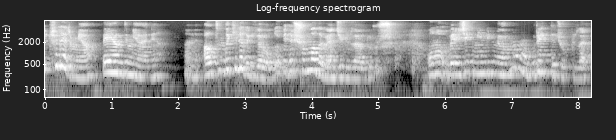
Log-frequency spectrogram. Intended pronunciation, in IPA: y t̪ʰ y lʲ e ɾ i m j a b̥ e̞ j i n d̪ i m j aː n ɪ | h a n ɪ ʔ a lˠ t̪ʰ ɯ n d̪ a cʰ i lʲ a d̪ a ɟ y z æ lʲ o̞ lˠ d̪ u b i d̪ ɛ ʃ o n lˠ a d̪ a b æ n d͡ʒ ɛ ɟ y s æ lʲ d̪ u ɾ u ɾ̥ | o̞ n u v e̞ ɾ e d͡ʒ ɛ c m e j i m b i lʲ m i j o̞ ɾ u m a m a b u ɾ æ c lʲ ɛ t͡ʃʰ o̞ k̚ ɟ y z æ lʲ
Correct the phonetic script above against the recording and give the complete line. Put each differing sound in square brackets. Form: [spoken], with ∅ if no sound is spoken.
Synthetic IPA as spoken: y t̪ʰ y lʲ e ɾ i m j a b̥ e̞ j [æ] n d̪ i m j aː n ɪ | h a n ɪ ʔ a lˠ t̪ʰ ɯ n d̪ a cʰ i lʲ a d̪ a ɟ y z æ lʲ o̞ lˠ d̪ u b i d̪ ɛ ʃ [u] n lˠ a d̪ a b æ n d͡ʒ ɛ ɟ y [z] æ lʲ d̪ u ɾ u ɾ̥ | o̞ n u v e̞ ɾ e d͡ʒ ɛ c m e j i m b i lʲ m i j o̞ ɾ u m a m a b u ɾ [ɛ] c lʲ ɛ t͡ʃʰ o̞ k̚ ɟ y z æ lʲ

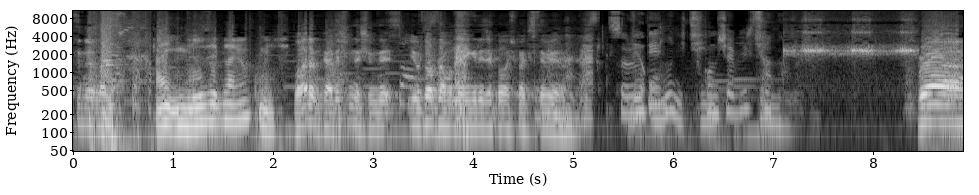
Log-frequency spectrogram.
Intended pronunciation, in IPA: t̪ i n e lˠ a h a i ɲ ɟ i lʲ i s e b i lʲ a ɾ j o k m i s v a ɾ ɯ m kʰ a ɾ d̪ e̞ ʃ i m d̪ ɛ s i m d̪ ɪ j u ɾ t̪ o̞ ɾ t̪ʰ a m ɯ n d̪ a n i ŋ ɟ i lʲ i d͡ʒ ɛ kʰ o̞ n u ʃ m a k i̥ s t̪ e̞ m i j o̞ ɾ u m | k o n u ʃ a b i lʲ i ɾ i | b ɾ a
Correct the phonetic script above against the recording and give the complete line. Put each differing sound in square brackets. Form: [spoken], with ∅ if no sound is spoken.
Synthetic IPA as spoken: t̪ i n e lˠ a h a i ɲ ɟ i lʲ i [z] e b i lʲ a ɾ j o k m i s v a ɾ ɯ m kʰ a ɾ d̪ e̞ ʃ i m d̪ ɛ [ʃ] i m d̪ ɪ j u ɾ t̪ o̞ ɾ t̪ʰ a m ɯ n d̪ a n i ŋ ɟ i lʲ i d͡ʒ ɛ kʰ o̞ n u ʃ m a k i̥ s t̪ e̞ m i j o̞ ɾ u m | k o n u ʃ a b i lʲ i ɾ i | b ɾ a

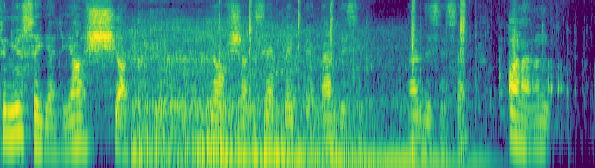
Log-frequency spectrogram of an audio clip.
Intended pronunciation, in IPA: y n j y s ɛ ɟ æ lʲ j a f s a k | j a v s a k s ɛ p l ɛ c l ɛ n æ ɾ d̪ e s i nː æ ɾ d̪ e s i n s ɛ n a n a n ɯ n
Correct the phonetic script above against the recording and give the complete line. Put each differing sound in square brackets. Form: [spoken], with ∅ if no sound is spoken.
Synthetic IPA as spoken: y n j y s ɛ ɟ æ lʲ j a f [ʃ] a k | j a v [ʃ] a k s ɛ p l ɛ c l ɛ n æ ɾ d̪ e s i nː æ ɾ d̪ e s i n s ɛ n a n a n ɯ n

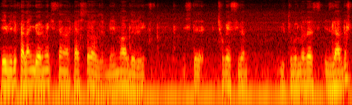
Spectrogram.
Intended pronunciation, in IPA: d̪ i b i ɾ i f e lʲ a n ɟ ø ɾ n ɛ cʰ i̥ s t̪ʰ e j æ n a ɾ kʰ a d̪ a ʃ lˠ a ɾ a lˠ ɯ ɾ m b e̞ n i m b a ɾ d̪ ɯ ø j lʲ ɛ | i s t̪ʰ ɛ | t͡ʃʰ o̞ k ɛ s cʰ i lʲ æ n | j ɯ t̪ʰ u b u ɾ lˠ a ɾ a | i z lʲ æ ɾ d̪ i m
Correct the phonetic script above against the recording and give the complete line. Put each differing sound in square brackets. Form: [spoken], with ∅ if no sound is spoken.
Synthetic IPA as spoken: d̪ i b i ɾ i f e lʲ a n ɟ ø ɾ [m] ɛ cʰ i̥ s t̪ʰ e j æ n a ɾ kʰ a d̪ a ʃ lˠ a ɾ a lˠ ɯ ɾ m b e̞ n i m [v] a ɾ d̪ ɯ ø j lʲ ɛ | i [ʃ] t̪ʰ ɛ | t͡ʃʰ o̞ k ɛ s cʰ i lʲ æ n | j [u] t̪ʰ u b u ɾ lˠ a ɾ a | i z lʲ æ ɾ d̪ i m

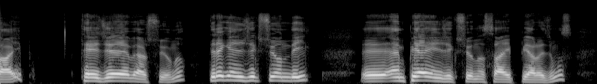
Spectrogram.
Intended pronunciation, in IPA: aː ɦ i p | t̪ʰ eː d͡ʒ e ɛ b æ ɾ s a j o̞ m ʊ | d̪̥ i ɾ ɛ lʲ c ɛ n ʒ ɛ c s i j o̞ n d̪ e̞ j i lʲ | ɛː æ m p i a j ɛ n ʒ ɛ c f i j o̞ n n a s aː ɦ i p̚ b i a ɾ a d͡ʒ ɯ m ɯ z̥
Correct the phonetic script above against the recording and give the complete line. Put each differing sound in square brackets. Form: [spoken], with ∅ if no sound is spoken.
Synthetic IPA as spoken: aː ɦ i p | t̪ʰ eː d͡ʒ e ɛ [v] æ ɾ s [i] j o̞ [n] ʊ | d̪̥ i ɾ ɛ [∅] c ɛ n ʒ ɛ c s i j o̞ n d̪ e̞ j i lʲ | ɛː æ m p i a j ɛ n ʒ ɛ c [s] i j o̞ n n a s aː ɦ i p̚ b i a ɾ a d͡ʒ ɯ m ɯ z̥

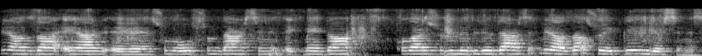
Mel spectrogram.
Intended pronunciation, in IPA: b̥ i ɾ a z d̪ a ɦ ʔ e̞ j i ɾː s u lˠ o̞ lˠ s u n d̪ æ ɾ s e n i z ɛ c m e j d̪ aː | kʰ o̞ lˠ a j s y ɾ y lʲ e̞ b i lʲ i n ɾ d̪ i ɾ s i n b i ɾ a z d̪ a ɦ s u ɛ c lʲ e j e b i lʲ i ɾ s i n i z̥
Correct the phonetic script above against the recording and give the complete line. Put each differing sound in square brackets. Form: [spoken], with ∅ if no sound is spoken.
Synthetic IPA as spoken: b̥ i ɾ a z d̪ a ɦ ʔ e̞ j [æ] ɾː s u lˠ o̞ lˠ s u n d̪ æ ɾ s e n i z ɛ c m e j d̪ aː | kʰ o̞ lˠ a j s y ɾ y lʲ e̞ b i lʲ i [∅] ɾ d̪ [æ] ɾ s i n b i ɾ a z d̪ a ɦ s u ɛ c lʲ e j e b i lʲ i ɾ s i n i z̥

